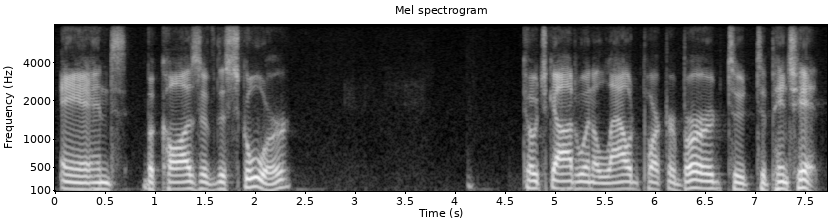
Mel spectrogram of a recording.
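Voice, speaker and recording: A man's voice: medium pitch, steady tone, slow, long pauses, darkish tone, no room sound, clean studio sound. A man who works as a sports announcer, telling stories informally as an interview guest and often checking in with the listener. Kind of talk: casual interview storytelling.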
